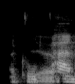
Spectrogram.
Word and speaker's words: pain: Well, it's pronounced pan.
